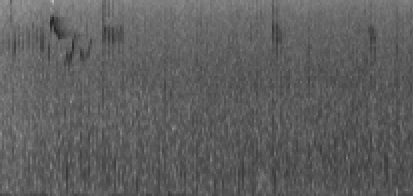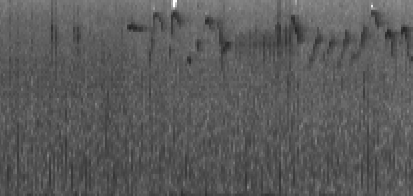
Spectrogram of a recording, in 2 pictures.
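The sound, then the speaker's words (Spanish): Steady rain patters densely and evenly throughout a downpour, with the scattered high chirps and tweets of a small wren rising above it now and then. No one speaks. “En mi casa estaba lloviendo hace un rato cuando vine pues para Es lo que está sonando en unas.”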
